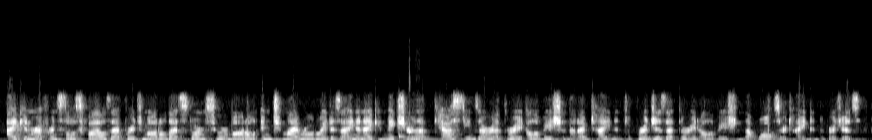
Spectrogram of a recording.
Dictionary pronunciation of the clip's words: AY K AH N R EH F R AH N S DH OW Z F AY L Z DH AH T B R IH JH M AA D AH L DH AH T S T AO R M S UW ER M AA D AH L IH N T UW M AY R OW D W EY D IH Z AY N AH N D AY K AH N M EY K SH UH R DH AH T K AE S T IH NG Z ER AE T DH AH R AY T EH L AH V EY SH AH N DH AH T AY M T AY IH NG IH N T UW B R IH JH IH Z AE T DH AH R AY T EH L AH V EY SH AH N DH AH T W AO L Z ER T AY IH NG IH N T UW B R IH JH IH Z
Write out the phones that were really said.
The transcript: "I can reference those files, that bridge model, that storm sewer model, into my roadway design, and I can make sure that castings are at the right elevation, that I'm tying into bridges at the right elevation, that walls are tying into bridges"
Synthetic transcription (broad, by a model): AY K AH N R EH F R AH N S DH OW Z F AY L Z DH AH T B R IH JH M AA D L DH AH T S T AO R M S UW ER M AA D L IH N T UW M AY R OW D W EY D IH Z AY N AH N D AY K AH N M EY K SH UH R DH AH T K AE S T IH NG Z ER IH T DH AH R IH T EH L AH V EY SH AH N DH AH T AY M T AY IH NG IH N T UW B R IH JH IH Z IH T DH AH R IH T EH L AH V EY SH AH N DH AH T W AO L Z ER T AY IH NG IH N T UW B R IH JH IH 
